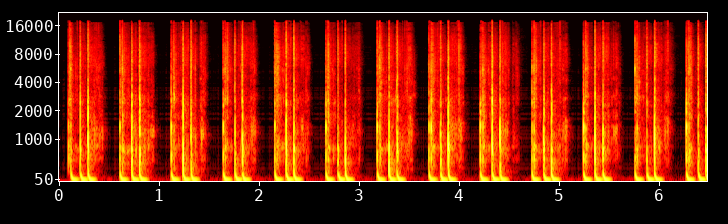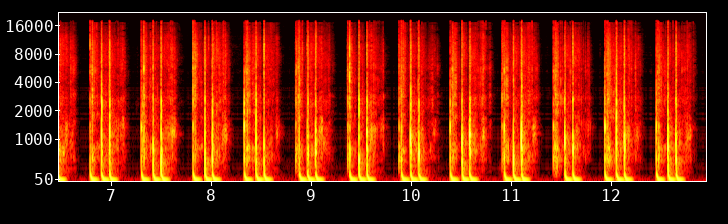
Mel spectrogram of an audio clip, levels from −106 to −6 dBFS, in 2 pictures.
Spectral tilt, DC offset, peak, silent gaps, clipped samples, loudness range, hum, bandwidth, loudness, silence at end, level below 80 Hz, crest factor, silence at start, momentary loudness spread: -3.5 dB/octave; under 0.1%; -2 dBFS; none; under 0.1%; 1 LU; none; 18 kHz; -28 LUFS; 0.15 s; -34 dBFS; 26 dB; 0.1 s; 5 LU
